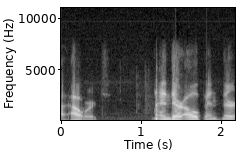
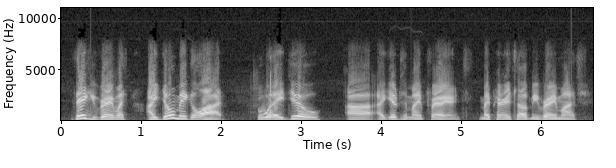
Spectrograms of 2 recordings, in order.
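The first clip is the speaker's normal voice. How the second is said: put-on high, slow, small young boy voice; 6 semitones higher, 3 dB louder than usual. Voicing a little boy who reports finishing his errands: little boy voice. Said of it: "what is your name, little boy?".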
